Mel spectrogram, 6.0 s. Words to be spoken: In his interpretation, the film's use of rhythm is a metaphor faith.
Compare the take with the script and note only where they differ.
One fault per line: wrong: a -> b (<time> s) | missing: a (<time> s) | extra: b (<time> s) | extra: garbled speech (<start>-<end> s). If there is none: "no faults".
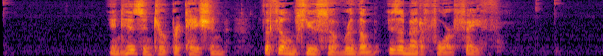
no faults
